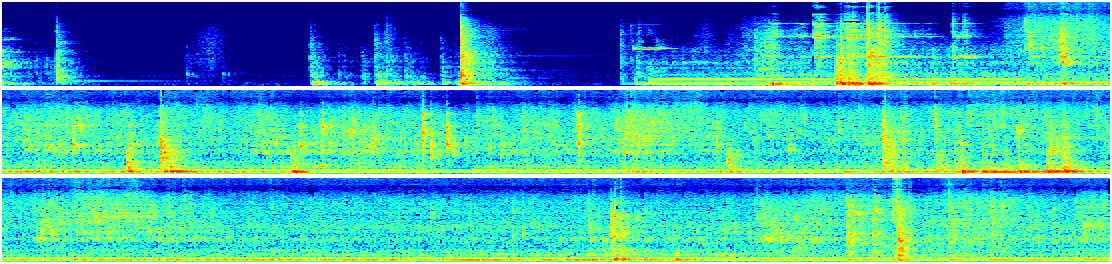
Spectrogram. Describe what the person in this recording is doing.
I placed the bowl into the microwave, turned it on, and then started to wash the dishes in the sink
